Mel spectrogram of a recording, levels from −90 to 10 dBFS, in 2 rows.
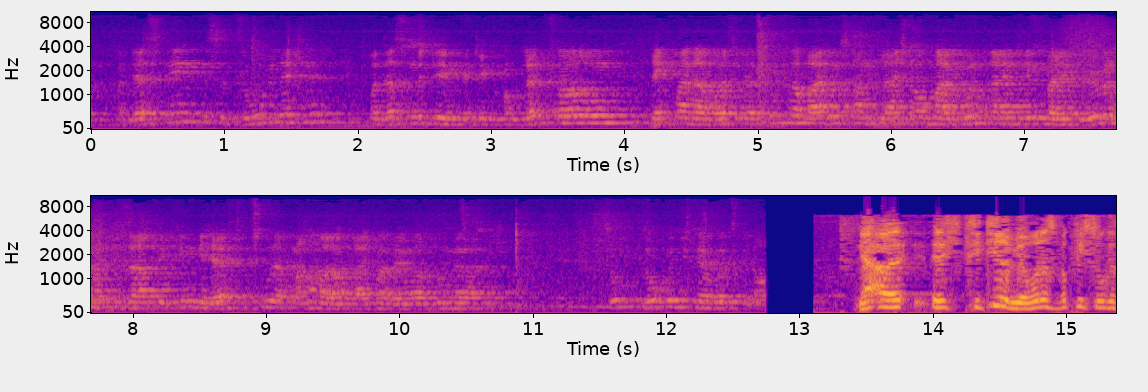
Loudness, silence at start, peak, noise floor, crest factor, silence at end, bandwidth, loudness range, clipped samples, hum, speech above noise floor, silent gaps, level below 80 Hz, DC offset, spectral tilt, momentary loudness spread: -14 LUFS; 0 s; 0 dBFS; -45 dBFS; 20 dB; 0 s; 10.5 kHz; 20 LU; under 0.1%; none; 26 dB; 12.78-13.10 s; -56 dBFS; 0.4%; -4 dB/octave; 25 LU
